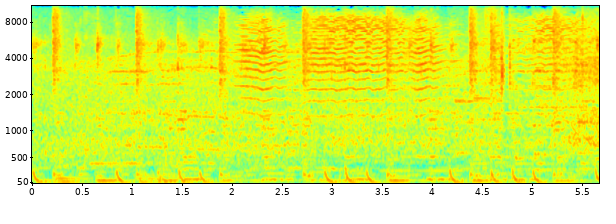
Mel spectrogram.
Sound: fly buzzing; crowd gasps

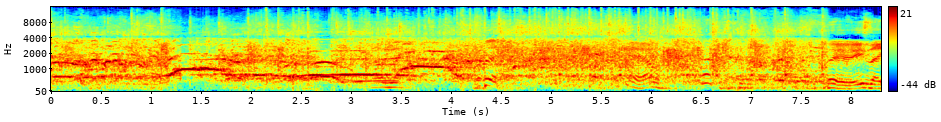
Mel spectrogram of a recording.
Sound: audience laughing; audience cheering

